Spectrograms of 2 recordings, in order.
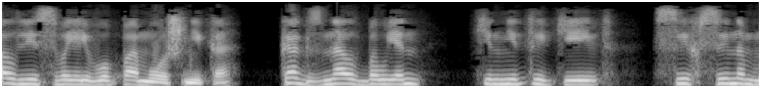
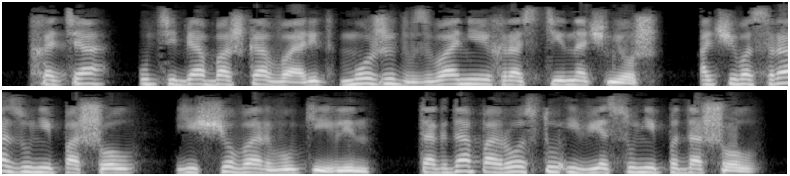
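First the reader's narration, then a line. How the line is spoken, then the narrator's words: Plain. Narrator (Russian): ответил Бауэн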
